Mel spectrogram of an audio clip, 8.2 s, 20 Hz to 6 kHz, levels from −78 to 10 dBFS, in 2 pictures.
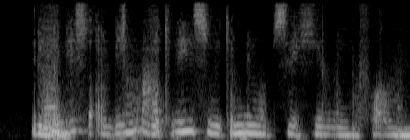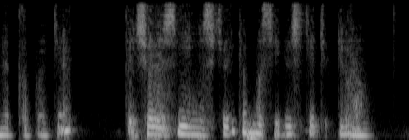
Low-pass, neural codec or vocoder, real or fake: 5.4 kHz; codec, 44.1 kHz, 0.9 kbps, DAC; fake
